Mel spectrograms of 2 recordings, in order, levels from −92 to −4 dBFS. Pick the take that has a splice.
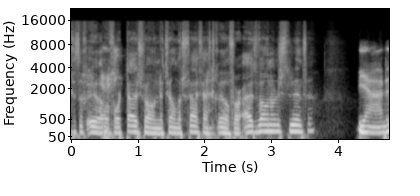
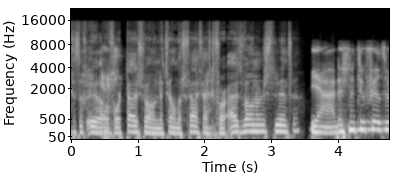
second; 2 cuts; at 2.1 s, 3.5 s

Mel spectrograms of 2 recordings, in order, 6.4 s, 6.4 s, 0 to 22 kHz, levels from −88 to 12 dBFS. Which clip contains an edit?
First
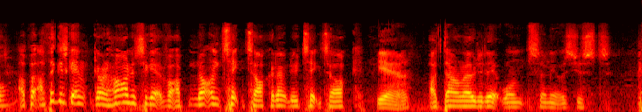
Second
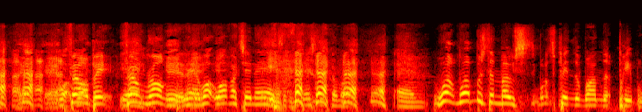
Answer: second; 1 cut; at 2.4 s

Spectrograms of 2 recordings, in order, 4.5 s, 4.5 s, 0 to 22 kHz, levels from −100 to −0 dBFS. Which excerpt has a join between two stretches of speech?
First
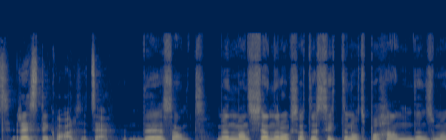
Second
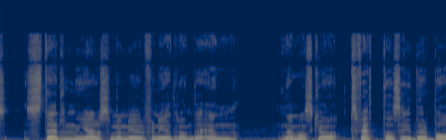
first; 1 cut; at 1.2 s

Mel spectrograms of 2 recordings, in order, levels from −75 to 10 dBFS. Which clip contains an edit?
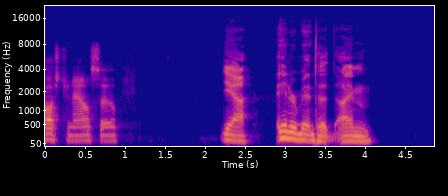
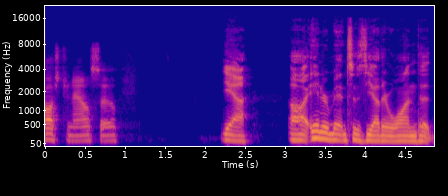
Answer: first; 2 cuts; at 2.9 s, 3.4 s

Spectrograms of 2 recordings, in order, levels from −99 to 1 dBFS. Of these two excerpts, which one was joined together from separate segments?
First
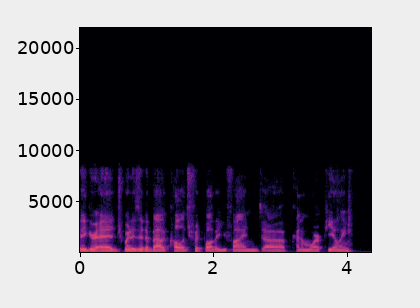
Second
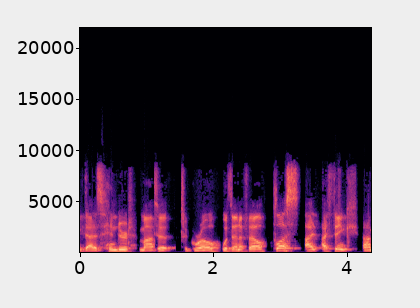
second; 3 cuts; at 1.1 s, 1.4 s, 2.8 s

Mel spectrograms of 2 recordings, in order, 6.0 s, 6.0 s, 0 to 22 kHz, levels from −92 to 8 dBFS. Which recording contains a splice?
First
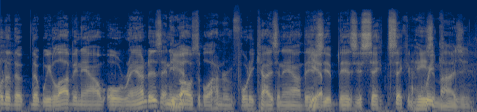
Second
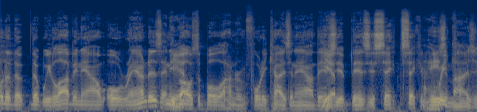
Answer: first; 1 cut; at 2.5 s

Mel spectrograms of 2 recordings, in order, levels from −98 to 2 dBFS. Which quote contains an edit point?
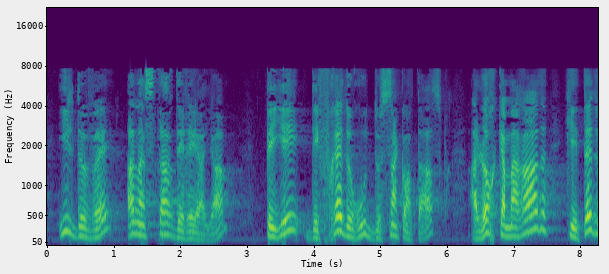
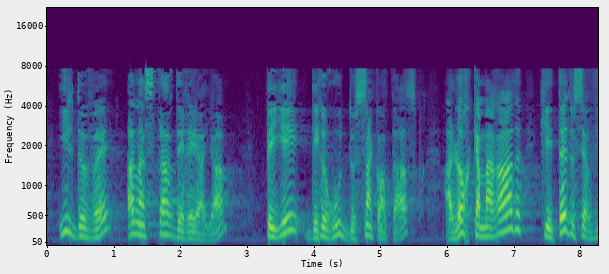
second; 1 cut; at 4.1 s

